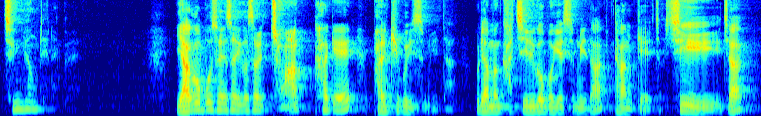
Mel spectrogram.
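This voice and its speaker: A man preaching a Sunday sermon as pastor. He asks the congregation questions and answers them himself, and builds to loud, emphatic preaching. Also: medium pitch, brisk.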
